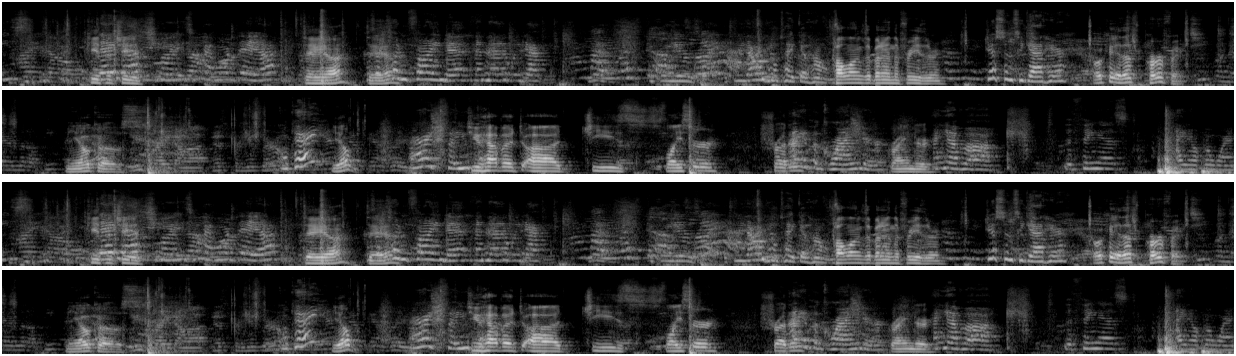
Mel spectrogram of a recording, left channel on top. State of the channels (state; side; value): normal; both; correlation 0.37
